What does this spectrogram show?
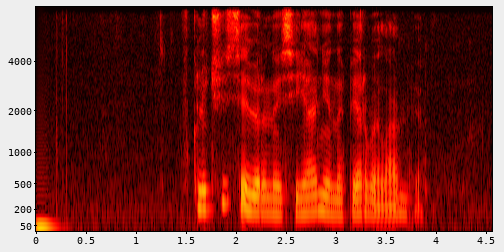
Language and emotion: Russian, neutral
